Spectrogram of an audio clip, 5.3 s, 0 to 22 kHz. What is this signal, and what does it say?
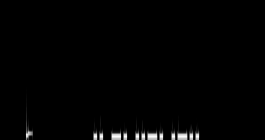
Morse code, heard as a keyed tone, about 20 wpm, 700 Hz. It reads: INFL
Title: Build A Word - 4 Letters At A Time - 11-Letter Words - 20wpm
